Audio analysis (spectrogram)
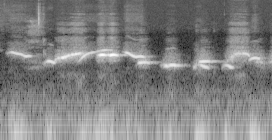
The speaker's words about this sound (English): Because I'm sitting here about to do the whistle, you know, the whole thing. So I wasn't sure that... My mouth is parched right now, but I would love to whistle with you. You want to try it?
